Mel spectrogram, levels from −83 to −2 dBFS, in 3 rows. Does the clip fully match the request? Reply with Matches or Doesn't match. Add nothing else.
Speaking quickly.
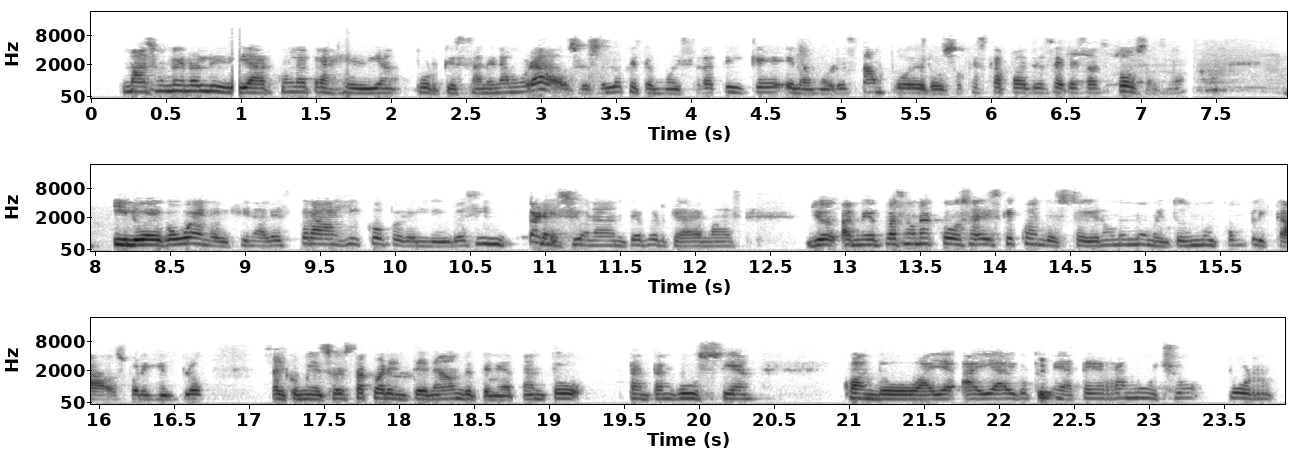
Matches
